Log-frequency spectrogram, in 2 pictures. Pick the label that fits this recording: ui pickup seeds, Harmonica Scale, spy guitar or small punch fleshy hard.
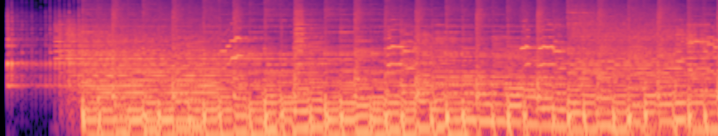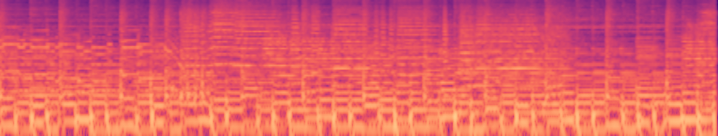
spy guitar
